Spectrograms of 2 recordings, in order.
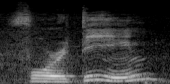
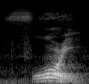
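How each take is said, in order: First: Put-on "Fourteen" rising and louder on "teen"; "Fourteen" with a loud rising end; stress at the end. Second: "Forty" loud on "For", then falling; "Forty" stressed first, falling; stress at the start. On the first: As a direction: punch and lift "teen". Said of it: "it rises". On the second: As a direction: hit "For" and let "ty" fall. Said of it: "It decreases the tone of voice". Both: Shown as a demonstration.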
